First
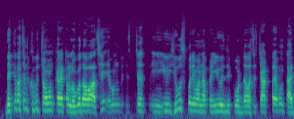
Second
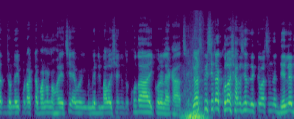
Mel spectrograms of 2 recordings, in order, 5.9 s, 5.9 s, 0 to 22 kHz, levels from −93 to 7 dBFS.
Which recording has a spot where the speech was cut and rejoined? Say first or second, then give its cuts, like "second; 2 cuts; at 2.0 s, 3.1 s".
second; 1 cut; at 3.7 s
